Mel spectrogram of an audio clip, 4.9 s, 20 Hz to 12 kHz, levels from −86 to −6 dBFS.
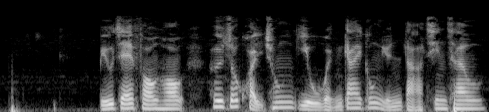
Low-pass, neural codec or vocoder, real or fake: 7.2 kHz; none; real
